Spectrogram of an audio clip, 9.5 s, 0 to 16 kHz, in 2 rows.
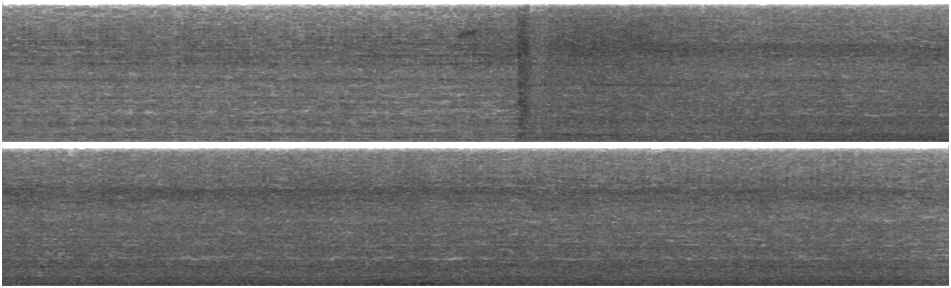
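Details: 2007 Nissan Sentra GX manual, 500k odometer, after throttle stop adjustment and TPS recalibration: idle down from 1100 to about 775 rpm, AC and lights off. Quiet, even, steady hum with no hunting or surging; normal idle.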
